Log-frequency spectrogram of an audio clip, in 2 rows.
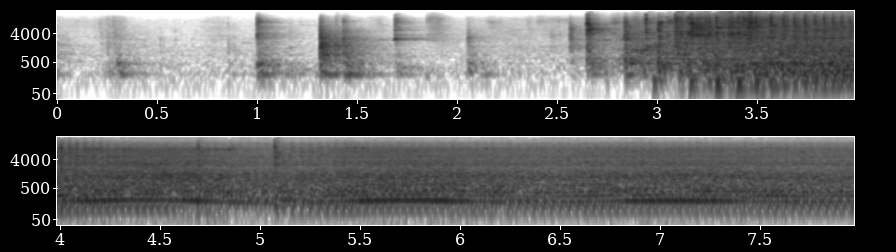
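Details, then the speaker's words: Husqvarna HU800AWD lawnmower, Honda GCV190 engine, after repair and new air filter: a few pull-cord tugs, fires at about three seconds and settles to a smooth, even, steady run; healthy restart. "we got it running and uh that was our main objective"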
